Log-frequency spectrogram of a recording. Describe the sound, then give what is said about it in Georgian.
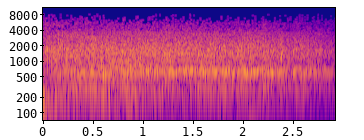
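Members of Congress give the US president a sustained ovation during his speech. Dense, continuous clapping and crowd noise hold at a steady loud level and taper slightly at the close. “გამოაცხადა შეერთებული შტატების პრეზიდენტმა, რომლის გამოსვლასაც, როგორც მოისმინეთ, კონგრესში ოვაციებით შეხვდნენ.”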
